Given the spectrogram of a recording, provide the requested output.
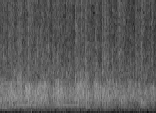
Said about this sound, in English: Hey, everyone. Okay, let's have a round of applause.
